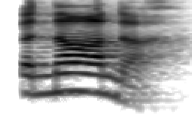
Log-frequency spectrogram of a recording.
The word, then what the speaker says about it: banana: We stress syllable number 2, so the first and third ones are weak with the Banana.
